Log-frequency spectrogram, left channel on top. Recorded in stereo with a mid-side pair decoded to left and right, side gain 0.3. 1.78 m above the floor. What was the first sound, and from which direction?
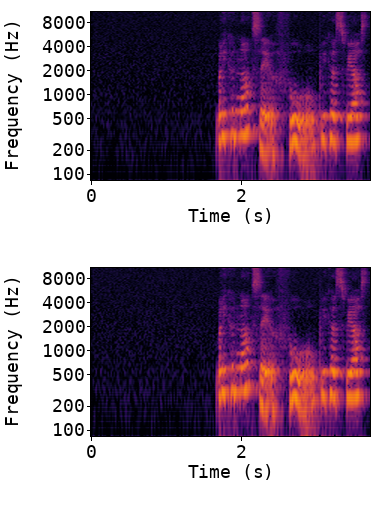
A woman speaking, 10° right.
